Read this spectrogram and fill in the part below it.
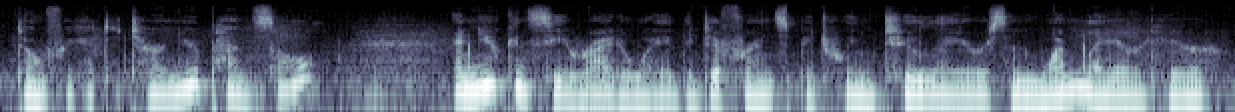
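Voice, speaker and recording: A woman, slightly hoarse today, gently talking kids through a drawing lesson in a soft, half-whispered voice. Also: low voice, moderate pace, slight background noise. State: raspy, slightly sore throat. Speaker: art teacher for kids. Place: home room by a window.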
